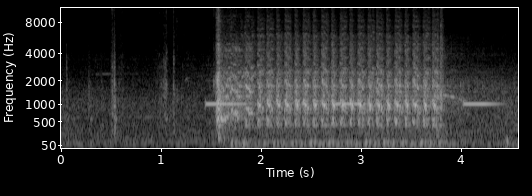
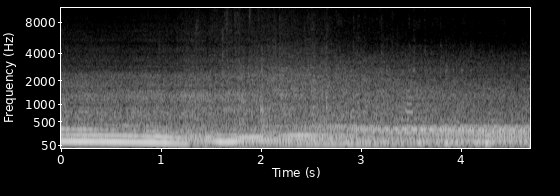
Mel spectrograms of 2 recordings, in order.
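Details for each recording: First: Nissan 300ZX, new fuel filter, fuel pump relay and PTU fitted without success: starter cranks about three and a half beats a second for two seconds with a chime, never firing; crank no start, fixed by replacing the failed fuel pump. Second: Nissan 300ZX after replacing the fuel pump with an Airtex unit: drive-by, steady even engine note dropping in pitch as it passes, exhaust pops; runs healthy with no misfire.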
